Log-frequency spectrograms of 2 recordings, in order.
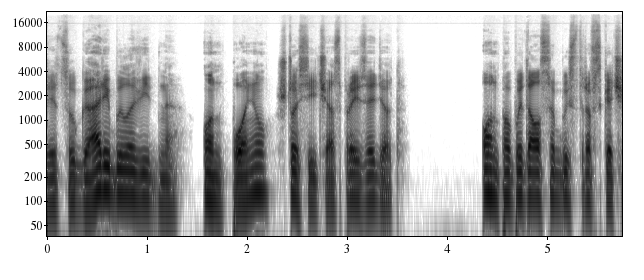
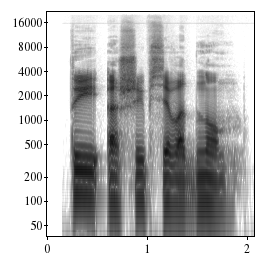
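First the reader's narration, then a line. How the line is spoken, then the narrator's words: Deadly calm. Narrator (Russian): убийственно спокойным голосом сказал Драко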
